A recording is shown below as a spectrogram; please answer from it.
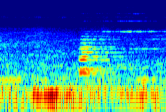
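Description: A faint vehicle horn toots once, about halfway through, steady in pitch for just under a second.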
